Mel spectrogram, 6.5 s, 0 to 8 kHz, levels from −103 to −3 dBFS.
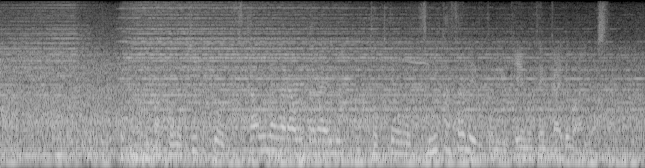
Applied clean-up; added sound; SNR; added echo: none; Musical instrument; -1 dB; none.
